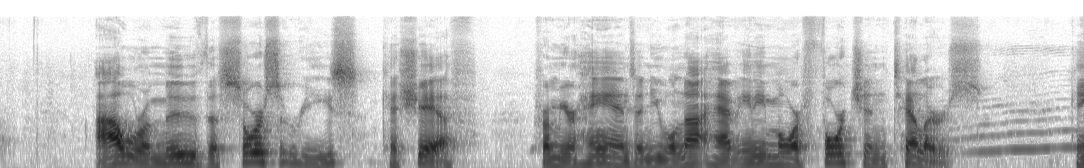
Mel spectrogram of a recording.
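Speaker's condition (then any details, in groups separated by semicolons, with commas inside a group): No condition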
